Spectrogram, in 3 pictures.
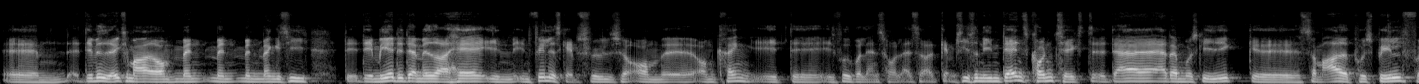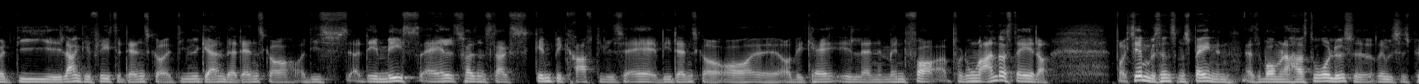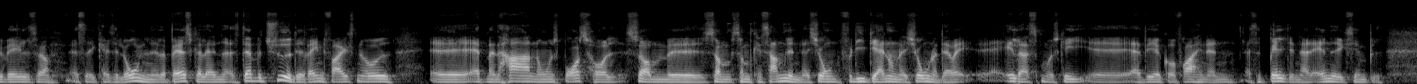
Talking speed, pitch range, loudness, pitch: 210 wpm, 115-140 Hz, -22 LUFS, 125 Hz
